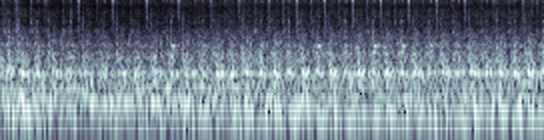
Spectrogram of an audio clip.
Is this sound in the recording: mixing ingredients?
no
